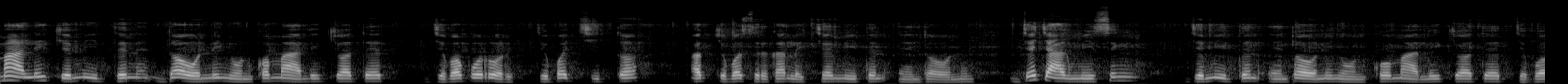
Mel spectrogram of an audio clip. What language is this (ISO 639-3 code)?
kln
